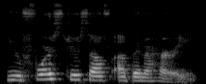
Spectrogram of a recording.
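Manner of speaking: ordinary delivery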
